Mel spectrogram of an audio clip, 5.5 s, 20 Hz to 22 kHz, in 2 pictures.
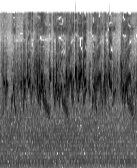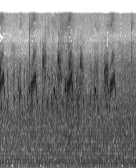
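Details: A common bulbul in Morocco, recorded in 2020, gives a rapid, bright run of warbled and chattering notes, loud for three seconds, then softer and more spaced, over a faint low hum.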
